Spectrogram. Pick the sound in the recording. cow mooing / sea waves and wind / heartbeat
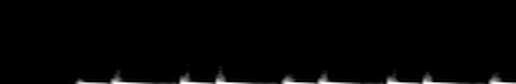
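heartbeat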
